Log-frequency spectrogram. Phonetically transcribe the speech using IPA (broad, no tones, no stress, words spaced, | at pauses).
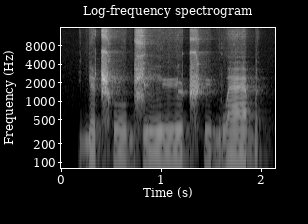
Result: ɠeʈ͡ʂʰuːbɕyŋyː ʈ͡ʂʰybwæb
